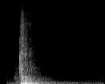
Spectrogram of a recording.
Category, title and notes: Sound effects > Vehicles
Car door closing (external)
